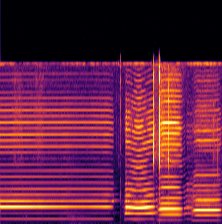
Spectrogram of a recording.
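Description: A reedy, pitched wind tone: one long steady note ends a little past halfway, then three short notes follow at different pitches.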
